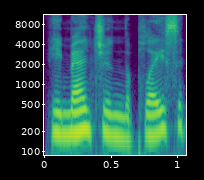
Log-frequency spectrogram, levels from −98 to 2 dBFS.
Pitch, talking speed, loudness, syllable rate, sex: 185 Hz, 225 wpm, -16 LUFS, 6.9 syllables/s, female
